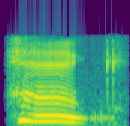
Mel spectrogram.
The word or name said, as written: hank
